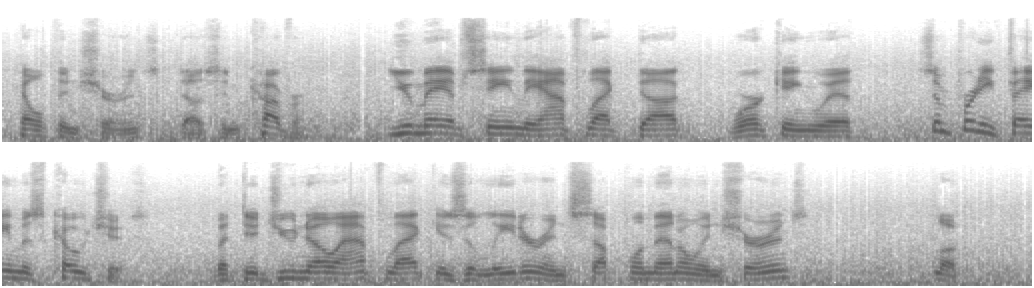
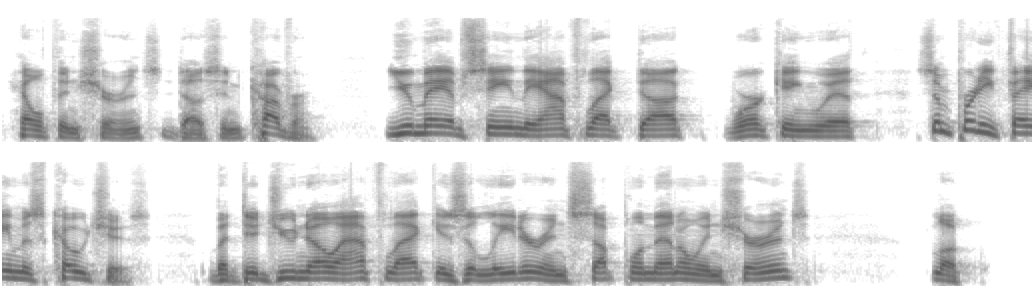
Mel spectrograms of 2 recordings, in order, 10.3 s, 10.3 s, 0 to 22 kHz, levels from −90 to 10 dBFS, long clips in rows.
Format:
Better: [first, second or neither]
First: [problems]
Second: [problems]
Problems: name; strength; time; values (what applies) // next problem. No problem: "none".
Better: second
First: wind noise on the microphone; occasional gusts; 15 dB below the speech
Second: none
